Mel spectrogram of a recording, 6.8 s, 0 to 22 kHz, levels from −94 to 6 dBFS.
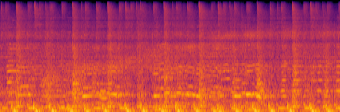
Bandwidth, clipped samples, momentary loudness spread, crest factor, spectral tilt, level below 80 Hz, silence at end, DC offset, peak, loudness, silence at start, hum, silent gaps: over 20 kHz; under 0.1%; 3 LU; 14 dB; -5 dB/octave; -18 dBFS; 0 s; under 0.1%; 0 dBFS; -15 LUFS; 0 s; none; none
